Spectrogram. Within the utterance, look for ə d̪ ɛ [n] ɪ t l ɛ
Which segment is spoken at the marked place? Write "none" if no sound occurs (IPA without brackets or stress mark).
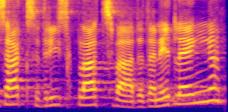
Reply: n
